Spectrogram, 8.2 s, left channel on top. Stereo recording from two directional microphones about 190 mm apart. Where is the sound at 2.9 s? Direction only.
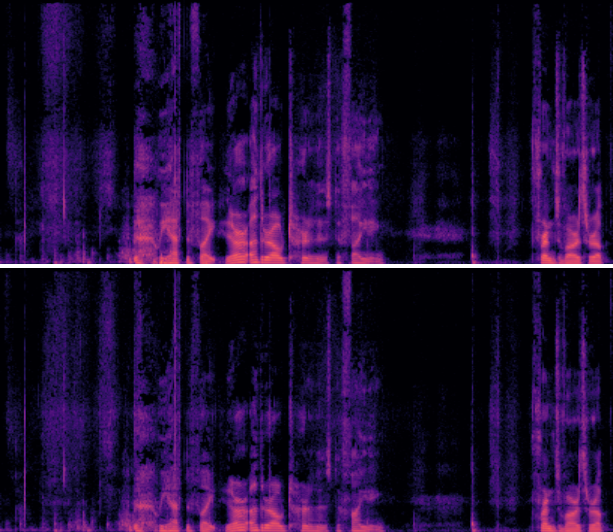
5° left (ahead or behind).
